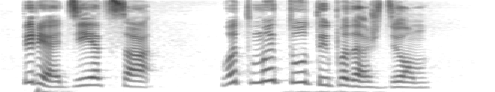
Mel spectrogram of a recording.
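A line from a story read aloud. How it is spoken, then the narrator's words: Solemn. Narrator (Russian): Торжественно завершил он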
